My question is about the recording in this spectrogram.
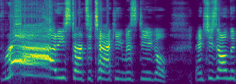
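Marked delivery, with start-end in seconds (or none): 0.0-0.7 loud high mock dog roar; loud growling attack cry. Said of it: "the dog's like".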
